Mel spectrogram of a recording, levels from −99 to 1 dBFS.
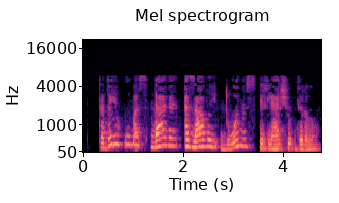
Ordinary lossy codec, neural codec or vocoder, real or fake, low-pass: MP3, 24 kbps; vocoder, 22.05 kHz, 80 mel bands, WaveNeXt; fake; 7.2 kHz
